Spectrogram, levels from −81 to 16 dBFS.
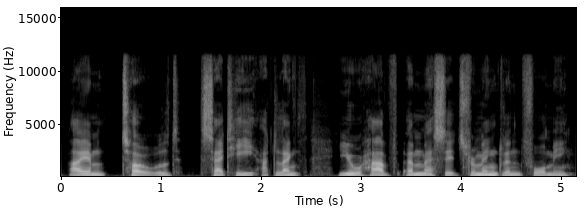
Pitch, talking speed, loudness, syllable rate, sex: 120 Hz, 175 wpm, -19 LUFS, 4.1 syllables/s, male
